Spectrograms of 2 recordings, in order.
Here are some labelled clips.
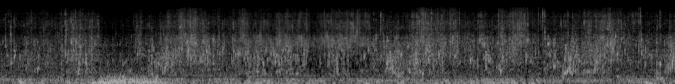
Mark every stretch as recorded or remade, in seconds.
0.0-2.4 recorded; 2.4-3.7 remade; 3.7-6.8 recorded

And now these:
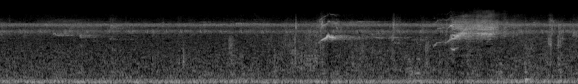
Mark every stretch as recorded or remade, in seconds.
0.0-0.6 recorded; 0.6-1.7 remade; 1.7-5.8 recorded

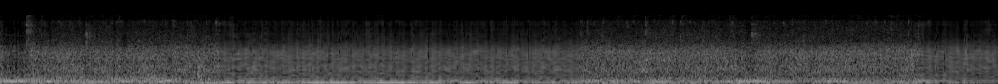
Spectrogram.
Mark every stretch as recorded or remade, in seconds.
0.0-2.2 recorded; 2.2-5.8 remade; 5.8-9.2 recorded; 9.2-10.0 remade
